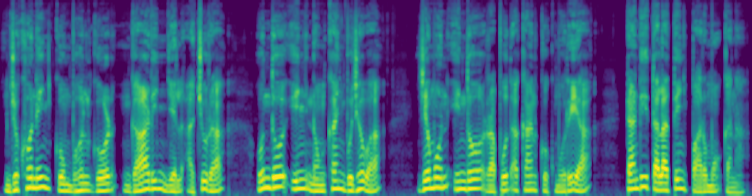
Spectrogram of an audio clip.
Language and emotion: Santali, sad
